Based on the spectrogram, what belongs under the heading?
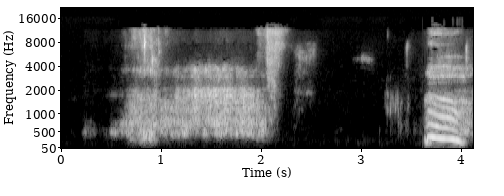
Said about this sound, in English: So I know it's water, not coffee, because of time of day. But would you mind doing a... would you be able to do a very loud, obnoxious sip of your beverage?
